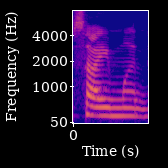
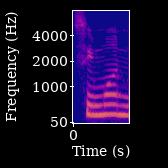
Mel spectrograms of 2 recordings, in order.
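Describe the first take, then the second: First: The first vowel sounds like 'sigh', ending 'mun'. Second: The first vowel sounds like 'see', ending 'mone'. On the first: The speaker calls it right. "साइमन है" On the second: The speaker calls it wrong. "सिमोन मत बोलो"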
